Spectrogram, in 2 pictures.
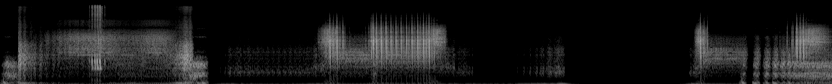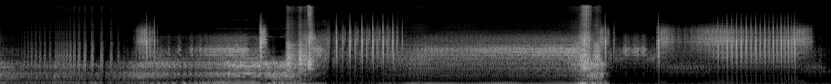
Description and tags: This is a processed waveform of a soundeffect. I made it with fruity loops granulizer. Enjoy :)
